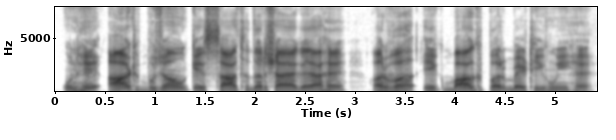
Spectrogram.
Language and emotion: Hindi, neutral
